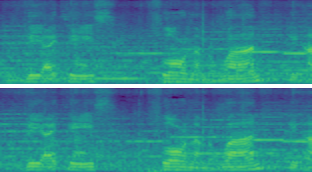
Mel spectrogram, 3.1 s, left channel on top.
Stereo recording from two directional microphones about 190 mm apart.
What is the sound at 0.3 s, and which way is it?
Speech, centre (ahead or behind).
